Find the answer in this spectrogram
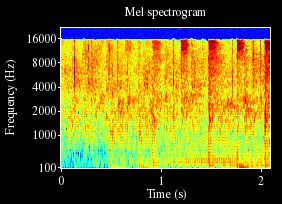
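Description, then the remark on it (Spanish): Sustained audience applause, a dense, steady crackle of many hands, mixed with low thumping beats and sustained musical tones underneath for about two seconds. “Nos despedimos, dale un fuerte aplauso a todos, las naciones.”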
